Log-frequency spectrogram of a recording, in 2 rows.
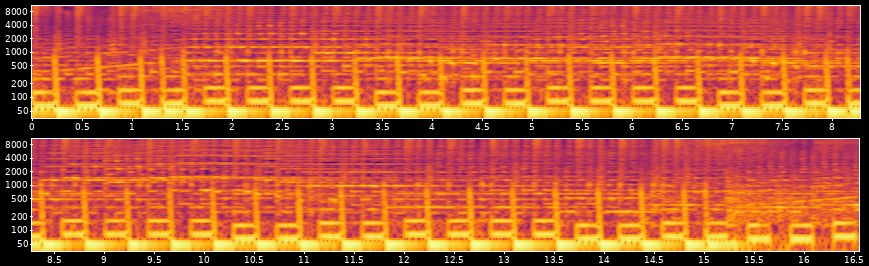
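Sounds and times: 
fast music call notification tone: 0:00.2 - 0:16.5.

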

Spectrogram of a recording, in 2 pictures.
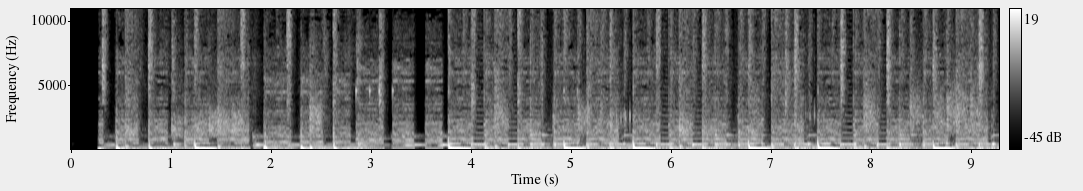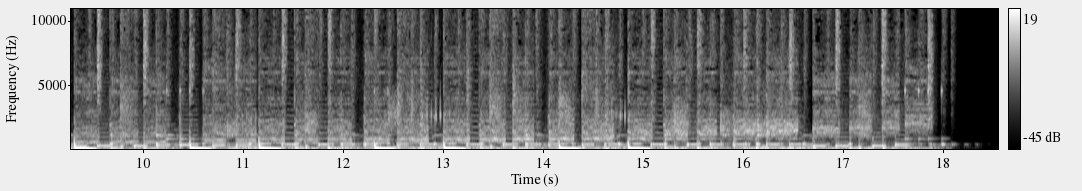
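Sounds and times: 
remix music ringtone: 0:00.3 - 0:18.2.

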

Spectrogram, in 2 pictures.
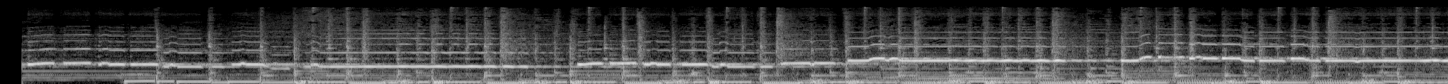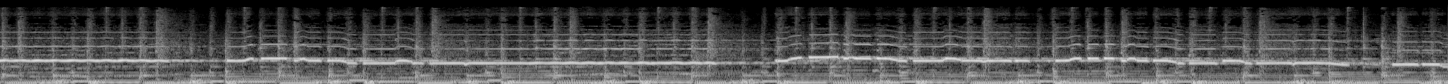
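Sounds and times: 
flute instrumental ringtone melody: 0:00.2 - 0:28.9.

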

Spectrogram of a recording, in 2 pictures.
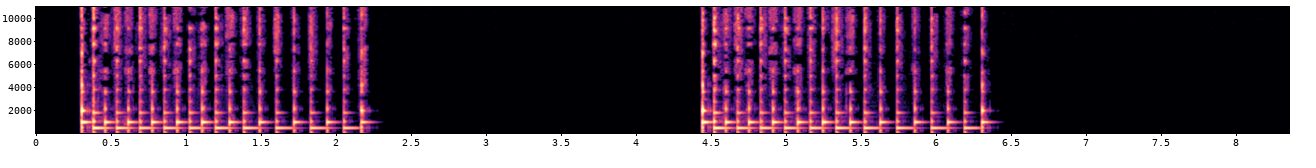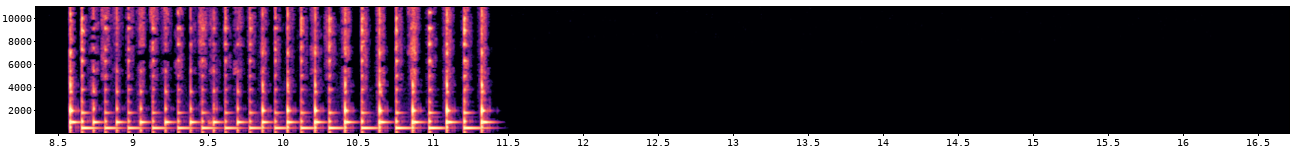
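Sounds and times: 
plucked ringtone on a smartphone: 0:00.4 - 0:02.2, 0:04.4 - 0:06.4, 0:08.6 - 0:11.4.

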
